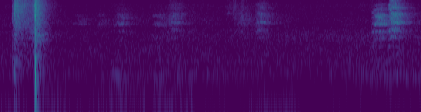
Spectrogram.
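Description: An arrow from a traditional bow swishes in and strikes hard about a third of a second in, a single sharp hit. It misses the water-bottle-cap targets and ends up in the leaf litter beside them.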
